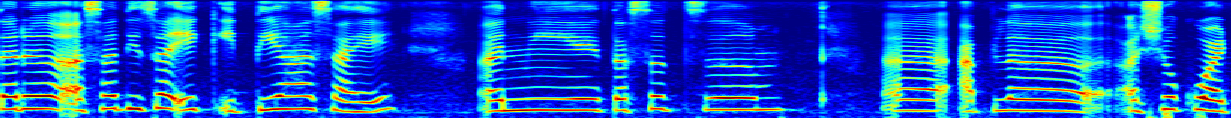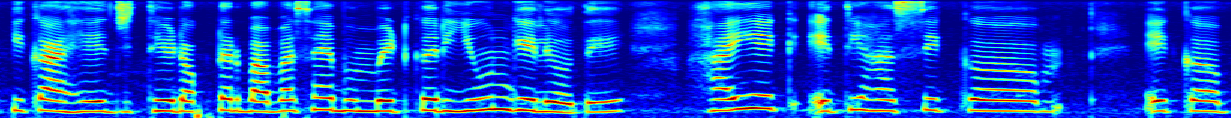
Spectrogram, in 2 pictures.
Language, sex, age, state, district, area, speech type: Marathi, female, 45-60, Maharashtra, Akola, rural, spontaneous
